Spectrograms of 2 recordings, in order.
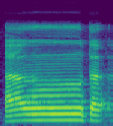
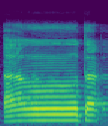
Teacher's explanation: نون کی آواز کو ناک میں چھپا کر پڑھیں گے، جیسے ابھی ہم پڑھ رہے ہیں انت، تو اسی نون کو چھپانا ہے۔ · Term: اخفا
